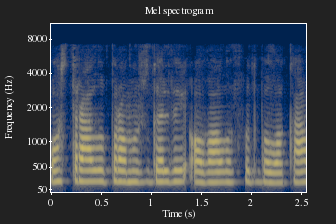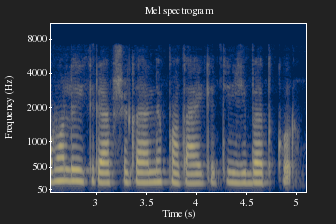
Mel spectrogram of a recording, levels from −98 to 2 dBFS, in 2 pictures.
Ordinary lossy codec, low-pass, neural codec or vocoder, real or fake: MP3, 48 kbps; 7.2 kHz; codec, 16 kHz, 4.8 kbps, FACodec; fake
